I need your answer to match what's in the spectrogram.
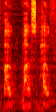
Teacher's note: the vowel sound in boat, most, pote, starts with the tongue further forwards in the mouth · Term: goat fronting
